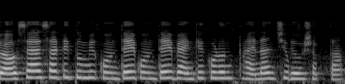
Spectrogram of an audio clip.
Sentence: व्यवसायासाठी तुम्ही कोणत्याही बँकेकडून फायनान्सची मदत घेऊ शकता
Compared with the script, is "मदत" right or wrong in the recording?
wrong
